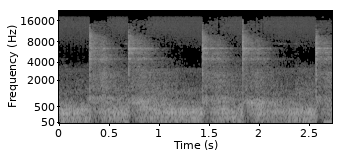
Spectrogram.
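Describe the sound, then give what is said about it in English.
Several hammer blows ring out on copper at an uneven pace in the copper market of a bazaar, each a sharp metallic strike with a bright, briefly lingering ring over a low, steady market hubbub. “Yes, the familiar sound of hammers on copper.”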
